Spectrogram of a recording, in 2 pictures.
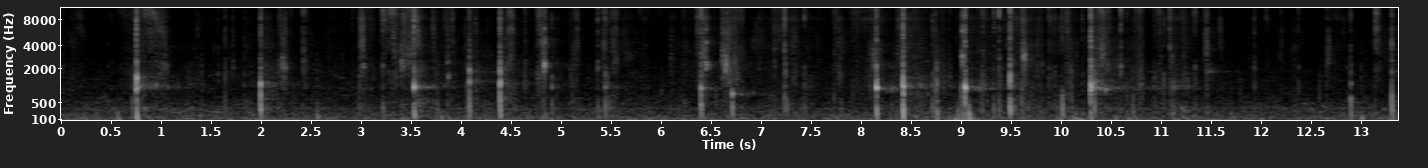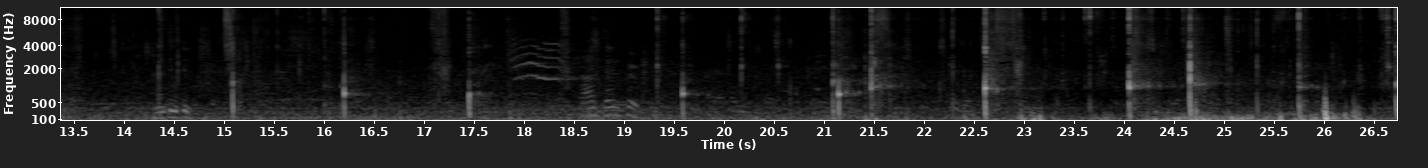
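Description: Players' shoes scuff and squeak on the hard court.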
